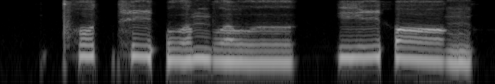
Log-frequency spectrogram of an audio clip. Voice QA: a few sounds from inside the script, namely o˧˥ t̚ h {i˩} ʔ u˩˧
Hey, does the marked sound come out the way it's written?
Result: no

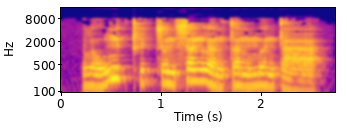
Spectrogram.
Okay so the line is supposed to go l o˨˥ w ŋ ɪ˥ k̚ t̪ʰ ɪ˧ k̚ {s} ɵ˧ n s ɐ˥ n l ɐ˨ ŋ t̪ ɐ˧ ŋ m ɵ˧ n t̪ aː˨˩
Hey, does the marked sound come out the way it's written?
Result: yes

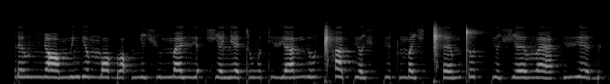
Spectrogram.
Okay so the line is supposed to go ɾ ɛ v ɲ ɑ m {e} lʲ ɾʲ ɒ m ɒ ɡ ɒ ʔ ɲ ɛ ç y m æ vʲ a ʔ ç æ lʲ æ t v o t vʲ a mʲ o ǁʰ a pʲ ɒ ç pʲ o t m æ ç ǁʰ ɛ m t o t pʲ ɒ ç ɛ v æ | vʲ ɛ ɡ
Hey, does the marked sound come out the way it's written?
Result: no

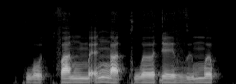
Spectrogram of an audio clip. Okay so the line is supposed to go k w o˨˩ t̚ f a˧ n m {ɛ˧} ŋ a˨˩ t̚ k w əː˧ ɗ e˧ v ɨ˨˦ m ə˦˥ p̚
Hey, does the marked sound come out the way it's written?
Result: no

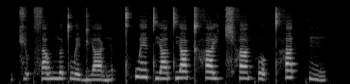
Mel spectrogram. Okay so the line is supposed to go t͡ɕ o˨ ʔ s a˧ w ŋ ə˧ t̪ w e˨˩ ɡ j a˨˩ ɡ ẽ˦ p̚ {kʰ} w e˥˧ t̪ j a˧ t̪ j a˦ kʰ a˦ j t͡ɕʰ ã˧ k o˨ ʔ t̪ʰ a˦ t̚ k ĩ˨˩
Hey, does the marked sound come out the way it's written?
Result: no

